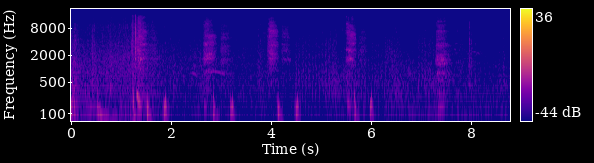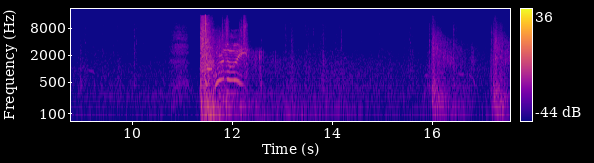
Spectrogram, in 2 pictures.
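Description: Footsteps thud on dirt and grass.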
